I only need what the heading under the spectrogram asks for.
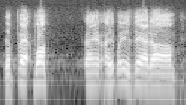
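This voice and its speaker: Guy with a raspy gravelly high voice, kinda muffled lo-fi audio. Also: level tone, measured pace, no echo. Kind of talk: casual chat.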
